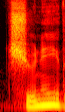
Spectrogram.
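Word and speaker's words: Çuni: Marvin, I think it's Chuny, the way that the little accent on the C from Rubin Kazan, and Liam Henderson is the big one.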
